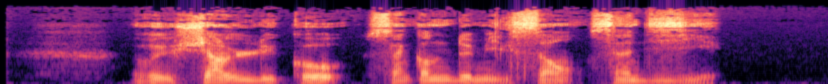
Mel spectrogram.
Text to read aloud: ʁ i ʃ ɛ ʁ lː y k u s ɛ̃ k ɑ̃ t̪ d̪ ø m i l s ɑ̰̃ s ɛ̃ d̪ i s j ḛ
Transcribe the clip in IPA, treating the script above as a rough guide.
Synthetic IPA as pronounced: ʁ y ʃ a ʁ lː y k o s ɛ̃ k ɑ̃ t̪ d̪ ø m i l s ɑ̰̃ s ɛ̃ d̪ i z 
